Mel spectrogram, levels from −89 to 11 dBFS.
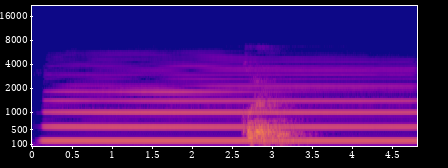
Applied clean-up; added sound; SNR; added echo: none; Wind instrument, woodwind instrument; -3 dB; reverberation time 1.0 s.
